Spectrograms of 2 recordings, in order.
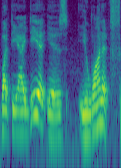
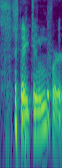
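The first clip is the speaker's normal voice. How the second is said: mock radio broadcaster announcer delivery. Showing off the big broadcaster voice just mentioned, in a fake broadcaster voice. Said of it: "my fake broadcaster voice".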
